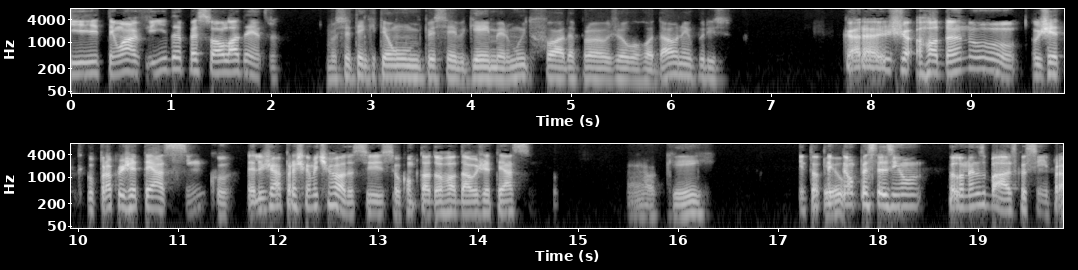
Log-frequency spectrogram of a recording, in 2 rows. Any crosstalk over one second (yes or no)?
no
